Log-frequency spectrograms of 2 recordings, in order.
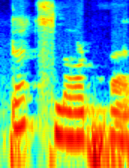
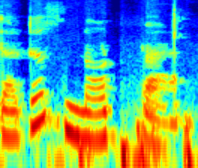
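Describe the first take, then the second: First: "That is" is shortened into one syllable. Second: "That is" is said as two full words.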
